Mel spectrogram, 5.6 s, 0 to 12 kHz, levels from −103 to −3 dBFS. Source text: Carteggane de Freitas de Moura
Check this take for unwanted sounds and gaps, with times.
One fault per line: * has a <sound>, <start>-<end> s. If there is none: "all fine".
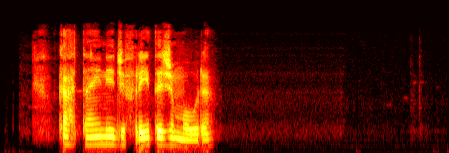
all fine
